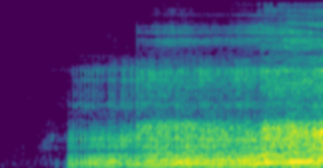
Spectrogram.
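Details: A single loud, rough, rattling breath in after silence; snoring.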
